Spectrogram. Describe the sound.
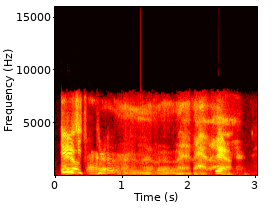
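A man imitates a dog in a scene from the show Brain Dead, where the character Red growls like a dog: rough, guttural growls in a few loud bursts across about three seconds, with a brief whine-like rise near the end.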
